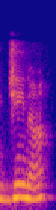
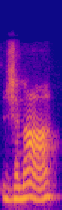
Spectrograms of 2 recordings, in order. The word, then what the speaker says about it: Jina: j i n a people almost universally call me Gina when they first meet me and then when I let them know oh my name is pronounced janah there's this apology and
